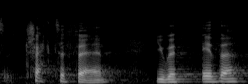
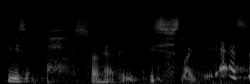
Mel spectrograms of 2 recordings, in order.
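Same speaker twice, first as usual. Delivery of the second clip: whispered, secret delight; hushed joy; 13 dB quieter than usual. Acted. Tractor fan starts the stolen tractor, hushed glee. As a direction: breathe the joy out quietly.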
